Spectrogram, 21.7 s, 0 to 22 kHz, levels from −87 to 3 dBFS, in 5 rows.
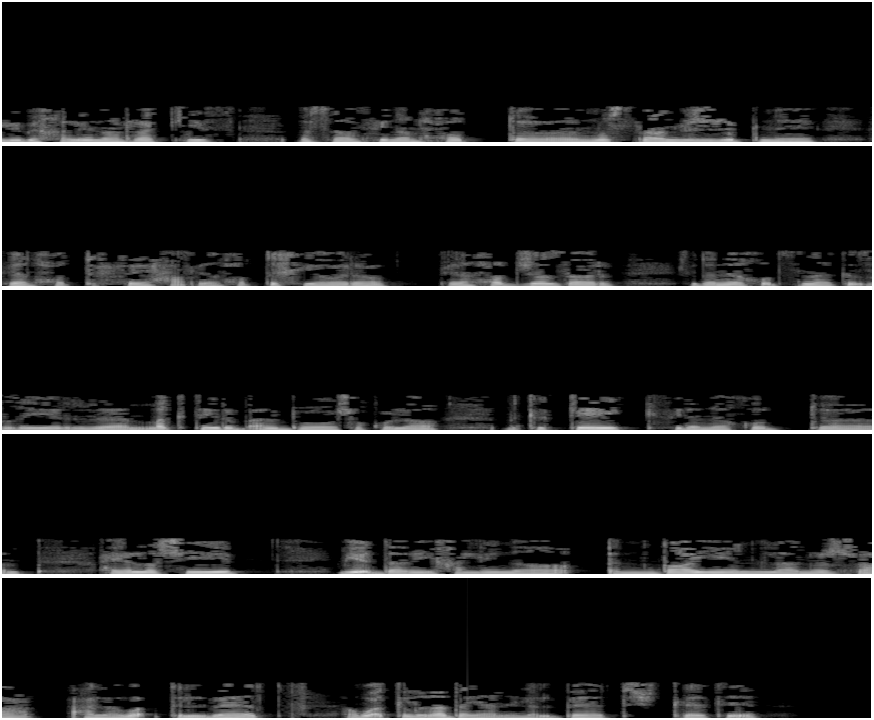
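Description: The whole clip carries heavy MP3 compression, likely from a very low bitrate of around 17 kbps. Weak frequency lines flicker in and out, giving that watery, swirly texture, and consonant onsets smear.

At 5.87 s, right after "نحط تفّاحة فينا نحط", there's a tiny jump forward, and the same happens at 19.74 s between "البيت أو وئت الغدا" and "يعني للبيت شي". Both are likely a dropped buffer (overrun), where a few milliseconds were lost and the edges were spliced together without any gap.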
